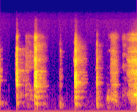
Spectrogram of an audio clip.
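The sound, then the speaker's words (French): A fit of coughing: five or six short, harsh bursts in an uneven rhythm with brief pauses between, ending in a longer rasping cough, with no talking. “C'est à mon tour de tousser.”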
